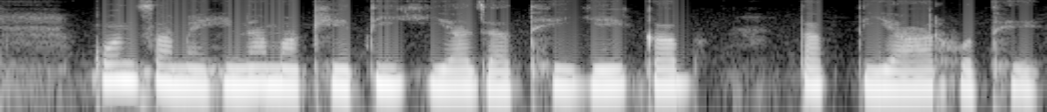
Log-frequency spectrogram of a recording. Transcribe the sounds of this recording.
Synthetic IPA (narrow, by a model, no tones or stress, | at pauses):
koːnsaməɦinamãkʰeːt̪ikijad͡ʒaːt̪ejekəb | t̪ək̚t̪əjaːɾhoːt̪eː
